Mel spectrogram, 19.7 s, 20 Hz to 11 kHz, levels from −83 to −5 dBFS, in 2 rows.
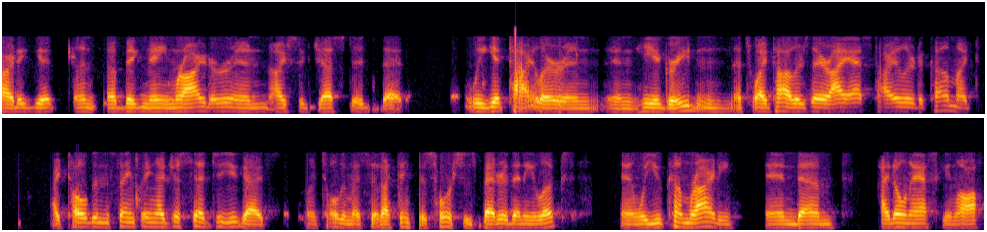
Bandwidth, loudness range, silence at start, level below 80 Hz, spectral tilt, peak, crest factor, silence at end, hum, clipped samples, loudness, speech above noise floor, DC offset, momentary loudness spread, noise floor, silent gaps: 5.4 kHz; 2 LU; 0 s; -60 dBFS; -10 dB/octave; 0 dBFS; 20 dB; 0.05 s; none; under 0.1%; -19 LUFS; 34 dB; under 0.1%; 11 LU; -53 dBFS; 4.44-4.48 s, 12.73-12.79 s, 17.30-17.46 s, 18.42-18.59 s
